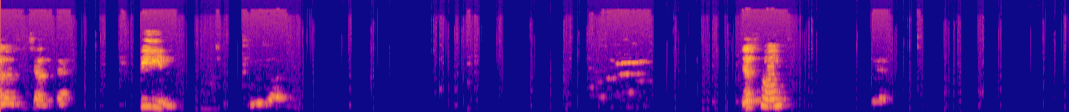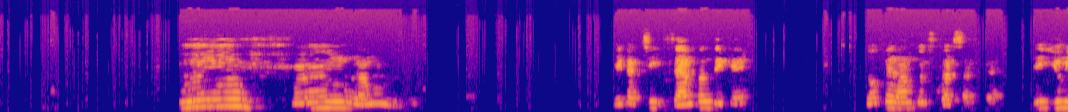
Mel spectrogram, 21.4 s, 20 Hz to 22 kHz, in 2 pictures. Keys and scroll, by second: 0.5 alt+d, 0.7-2.1 typing, 3.9-5.6 typing, 10.5-11.2 typing.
